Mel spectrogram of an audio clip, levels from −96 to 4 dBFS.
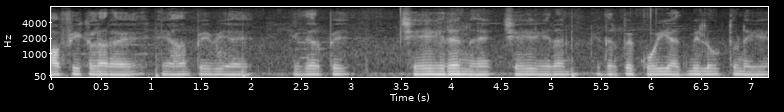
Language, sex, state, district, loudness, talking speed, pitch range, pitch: Hindi, male, Punjab, Fazilka, -19 LUFS, 185 wpm, 120-130 Hz, 125 Hz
